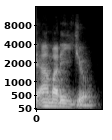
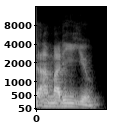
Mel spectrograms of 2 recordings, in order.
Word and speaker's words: amarillo: If you talk to me, I would say amarillo. It's more like a J sound. If you talk to my mom's pronounced the Y and the double L like yeah. So she would say amarillo, amarillo.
